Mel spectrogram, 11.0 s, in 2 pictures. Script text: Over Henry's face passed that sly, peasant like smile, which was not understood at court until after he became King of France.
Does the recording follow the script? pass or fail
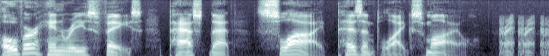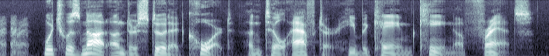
pass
